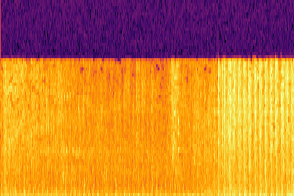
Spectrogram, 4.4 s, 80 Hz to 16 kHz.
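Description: Rapid bursts of gunfire in Division 2 rattle continuously, growing louder and denser toward the end, with a steady engine-like drone underneath.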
